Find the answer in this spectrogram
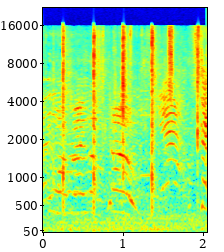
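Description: Voices calling out across an outdoor softball field, with about four sharp short knocks spread through the moment.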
